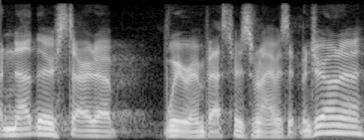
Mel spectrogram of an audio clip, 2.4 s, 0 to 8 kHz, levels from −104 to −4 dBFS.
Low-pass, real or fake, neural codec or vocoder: 7.2 kHz; fake; vocoder, 44.1 kHz, 80 mel bands, Vocos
